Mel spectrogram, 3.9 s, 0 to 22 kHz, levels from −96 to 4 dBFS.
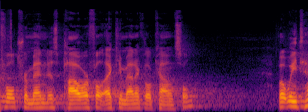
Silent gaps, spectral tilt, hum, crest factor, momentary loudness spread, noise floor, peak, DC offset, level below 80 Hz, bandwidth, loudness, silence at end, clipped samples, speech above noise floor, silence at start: none; -6.5 dB/octave; none; 16 dB; 14 LU; -61 dBFS; -12 dBFS; under 0.1%; -74 dBFS; 15.5 kHz; -27 LUFS; 0 s; under 0.1%; 34 dB; 0 s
